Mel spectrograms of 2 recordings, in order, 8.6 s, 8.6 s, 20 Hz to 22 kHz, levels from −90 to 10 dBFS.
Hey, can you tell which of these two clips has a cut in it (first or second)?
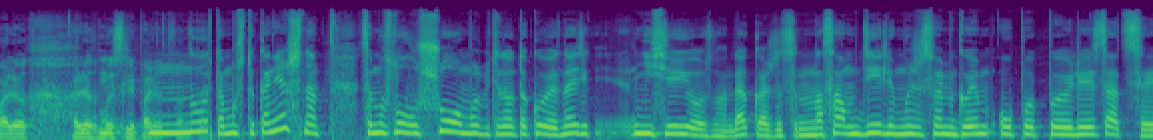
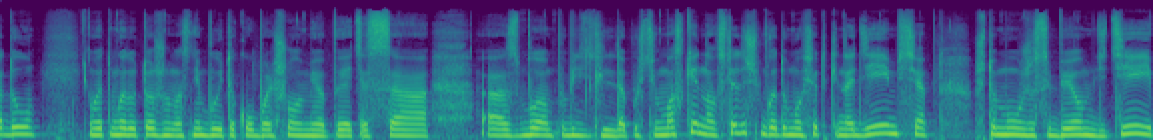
first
